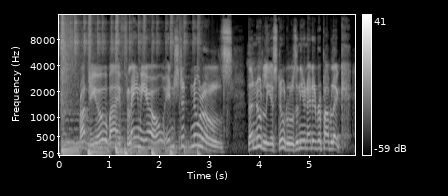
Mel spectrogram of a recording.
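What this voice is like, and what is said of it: Silly announcer-style voice. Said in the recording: “doing a silly voice”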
